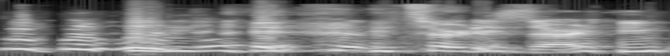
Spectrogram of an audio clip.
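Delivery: laughing through the words; amused, laughing it out. Real, not acted. Laughing at her own breathlessness.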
